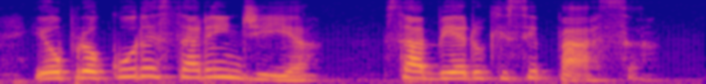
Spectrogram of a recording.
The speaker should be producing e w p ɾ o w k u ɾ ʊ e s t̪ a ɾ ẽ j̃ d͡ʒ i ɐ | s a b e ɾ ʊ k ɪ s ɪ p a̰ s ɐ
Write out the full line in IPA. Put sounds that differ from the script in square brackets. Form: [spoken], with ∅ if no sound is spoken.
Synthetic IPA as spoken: e w p ɾ o [∅] k u ɾ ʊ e s t̪ a ɾ ẽ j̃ d͡ʒ i ɐ | s a b e ɾ ʊ k ɪ s ɪ p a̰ s ɐ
